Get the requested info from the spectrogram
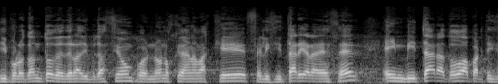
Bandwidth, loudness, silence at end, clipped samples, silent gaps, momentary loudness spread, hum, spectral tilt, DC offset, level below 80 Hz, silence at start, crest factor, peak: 16 kHz; -18 LUFS; 0 s; under 0.1%; none; 3 LU; none; -6 dB/octave; under 0.1%; -58 dBFS; 0 s; 18 dB; 0 dBFS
